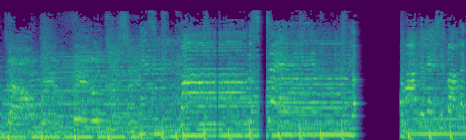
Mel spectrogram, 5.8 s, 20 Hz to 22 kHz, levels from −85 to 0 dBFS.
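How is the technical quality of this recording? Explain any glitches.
Technical quality is poor from about 1.75 s onward: a sped-up section, two brief stalls and one longer freeze.

Section at the wrong speed: from 1.75 s to the end, everything runs about 1.59 times too fast, so pitch jumps up roughly seven semitones and the pacing feels rushed. Speed and pitch shift together, which likely means that stretch was played back against the wrong clock, for example a sample-rate mismatch in an editor or player. The rest of the clip then sits unnaturally high and hurried.

Short stall from a late packet: there are two, at 2.69 to 2.74 s and at 3.22 to 3.34 s. In each, a packet showed up late and the jitter buffer ran dry. The receiver held the last bit of sound until the packet arrived, for about 37 ms the first time and about 99 ms the second. Nothing gets dropped, but you hear a sound hang slightly too long with a slight buzz or dip.

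Call audio freeze: from 4.42 to 5.02 s the audio stops moving forward for about 575 ms. A longer hold-up in the packet stream likely emptied the jitter buffer. The receiver briefly stretches the last sound, which fades out, and that leaves roughly 430 ms of silence. When the packets catch up, playback resumes exactly where it left off, so a gap has been inserted rather than anything lost.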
